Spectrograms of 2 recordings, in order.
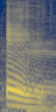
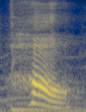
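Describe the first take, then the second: First: The word starts directly with the vowel. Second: The word starts with a breathy H sound. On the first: The speaker calls it right. "What you say is air. That's because the letter H in that word is silent" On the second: The speaker calls it wrong. "you don't say hair"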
